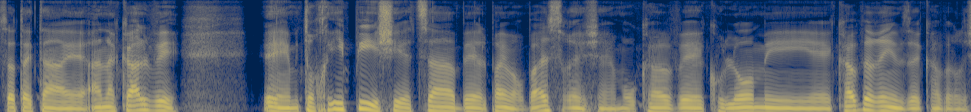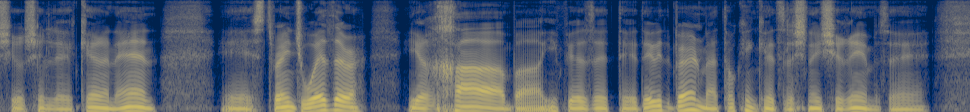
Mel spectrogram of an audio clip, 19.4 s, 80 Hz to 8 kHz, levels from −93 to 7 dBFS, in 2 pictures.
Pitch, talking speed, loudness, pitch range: 100 Hz, 100 wpm, -18 LUFS, 90-115 Hz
